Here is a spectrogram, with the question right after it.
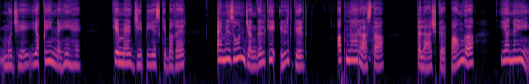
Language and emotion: Urdu, fearful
